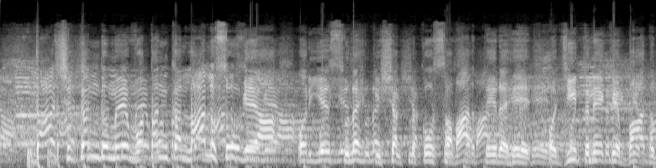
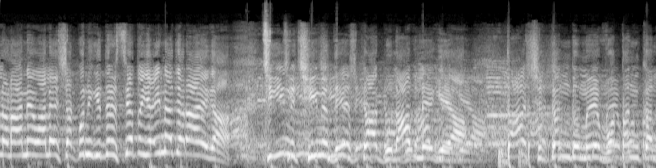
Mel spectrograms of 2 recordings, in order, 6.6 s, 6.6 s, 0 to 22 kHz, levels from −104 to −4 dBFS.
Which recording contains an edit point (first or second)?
second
